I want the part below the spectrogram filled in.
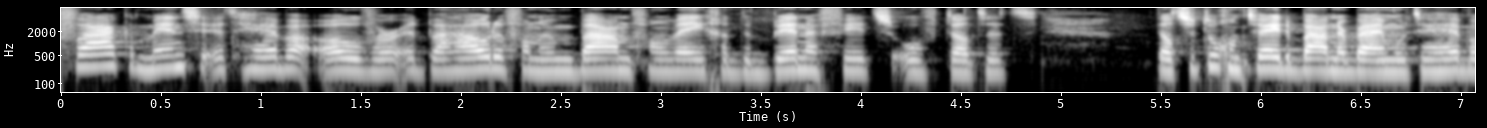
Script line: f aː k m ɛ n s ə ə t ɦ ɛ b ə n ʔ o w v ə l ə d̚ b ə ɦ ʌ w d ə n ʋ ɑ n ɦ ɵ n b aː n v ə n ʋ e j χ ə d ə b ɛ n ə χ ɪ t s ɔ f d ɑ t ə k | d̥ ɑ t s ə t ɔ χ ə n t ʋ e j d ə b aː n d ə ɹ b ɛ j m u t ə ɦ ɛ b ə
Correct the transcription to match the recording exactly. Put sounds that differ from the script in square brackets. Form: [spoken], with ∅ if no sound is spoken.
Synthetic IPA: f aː k m ɛ n s ə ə t ɦ ɛ b ə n ʔ o w v ə [ɹ] ə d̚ b ə ɦ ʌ w d ə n [v] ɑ n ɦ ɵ n b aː n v [ɑ] n ʋ e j χ ə d ə b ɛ n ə [f] ɪ t s ɔ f d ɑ t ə [t] | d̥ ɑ t s ə t ɔ χ ə n t ʋ e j d ə b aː n d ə ɹ b ɛ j m u t ə ɦ ɛ b ə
